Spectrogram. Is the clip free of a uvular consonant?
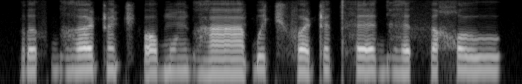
no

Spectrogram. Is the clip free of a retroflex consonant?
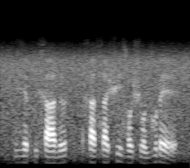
no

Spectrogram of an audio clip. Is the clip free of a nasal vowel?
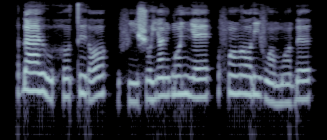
no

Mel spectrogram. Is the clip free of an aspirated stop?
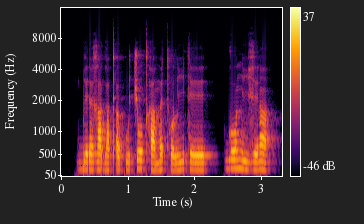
no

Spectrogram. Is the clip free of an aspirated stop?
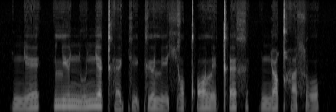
no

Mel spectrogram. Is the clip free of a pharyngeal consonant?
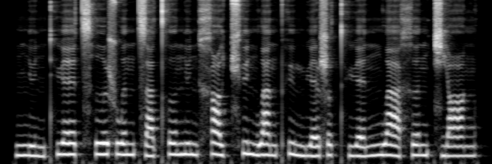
yes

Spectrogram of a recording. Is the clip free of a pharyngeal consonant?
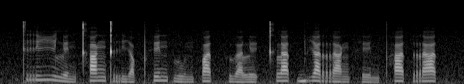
yes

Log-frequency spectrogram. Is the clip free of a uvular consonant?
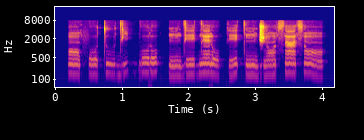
yes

